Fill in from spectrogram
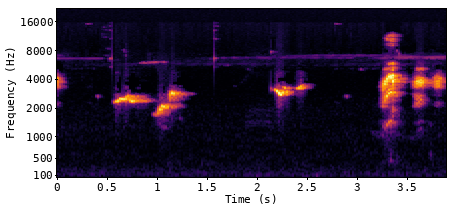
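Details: Japanese paradise flycatcher: a few drawn-out whistled notes, one falling and one rising, followed by a burst of harsher, higher chattering notes near the end, against clean silence.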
